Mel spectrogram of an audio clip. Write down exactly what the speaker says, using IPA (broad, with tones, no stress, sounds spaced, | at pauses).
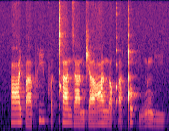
ʕ i˧ p aː˩ pʰ iː˥ pʰ ʌ˩ ǀʰ aː˥ n z aː˧ n d͡ʒ aː˧ ʕ a˥ n o˧ qʼ əː˩ ǃ o˥ k i˩ ŋ ʌ˥ ŋ iː˧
